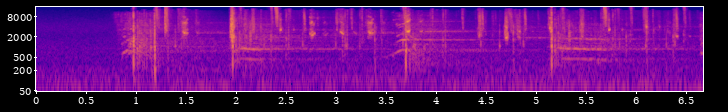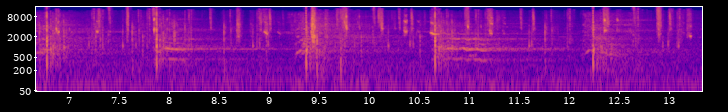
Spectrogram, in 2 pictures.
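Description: Tennis balls are struck with sharp pops in a steady rally.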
